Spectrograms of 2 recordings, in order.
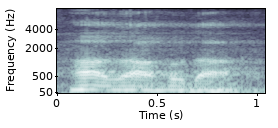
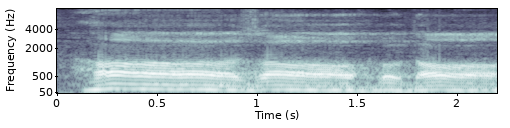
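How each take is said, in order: First: It is said plainly, without challenge. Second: It is said in a challenging tone.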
